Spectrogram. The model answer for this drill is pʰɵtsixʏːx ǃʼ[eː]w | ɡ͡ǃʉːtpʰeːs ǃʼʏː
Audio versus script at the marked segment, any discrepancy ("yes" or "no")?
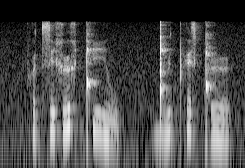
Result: yes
